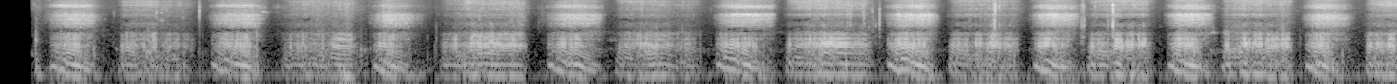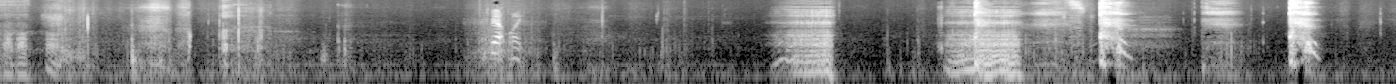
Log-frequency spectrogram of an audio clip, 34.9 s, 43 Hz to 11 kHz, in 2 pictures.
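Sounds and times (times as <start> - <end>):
rhythmic snoring: 0.5 - 18.6, 27.0 - 28.0, 29.2 - 31.8.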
